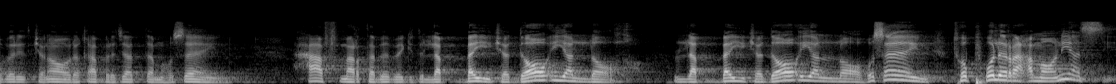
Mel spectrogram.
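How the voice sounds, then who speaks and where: A man's voice: mid-range voice, creaky. An older man preaching a sermon with passion, asking rhetorical questions and chanting quotations. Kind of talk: religious sermon. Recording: dull, reverberant hall.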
